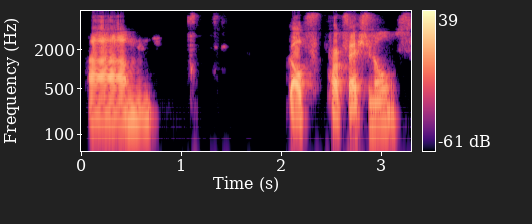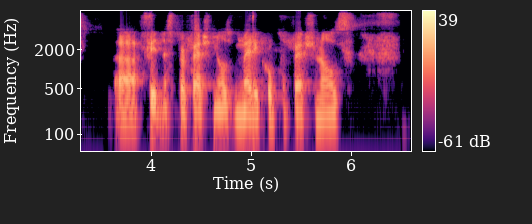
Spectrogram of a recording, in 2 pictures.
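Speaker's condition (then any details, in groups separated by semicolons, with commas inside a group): No condition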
